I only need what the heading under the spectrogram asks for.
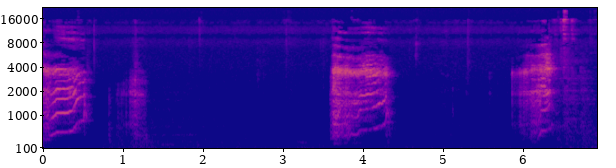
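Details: Pet Amazon parrot indoors in a small room giving loud harsh squawking calls, three bursts about half a second to a second long, some with rising and falling overtones, separated by quiet gaps.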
